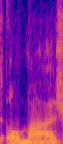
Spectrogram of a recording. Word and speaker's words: Homage: It's these homage or homage, or it's pronounced homage, right?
